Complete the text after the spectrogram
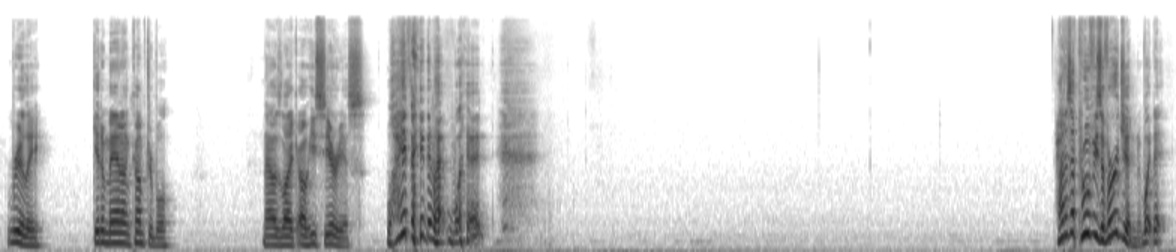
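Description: A young man reads out aloud with animation, close to a microphone.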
